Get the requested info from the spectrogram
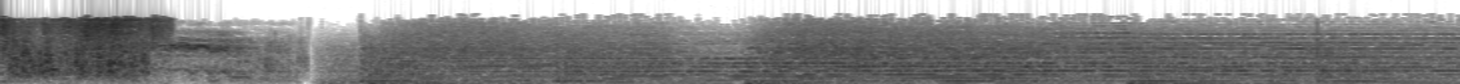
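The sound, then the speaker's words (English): A loud crashing burst opens as a wagon smashes into a rock buried in snow, loses its front wheels and overturns, followed by horses neighing and whinnying in long, shrill, overlapping cries that continue loud to the end. “The wagon smashed into a great rock, buried in the snow, lost its front wheels, and turned over on its side, jammed against the rock.”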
